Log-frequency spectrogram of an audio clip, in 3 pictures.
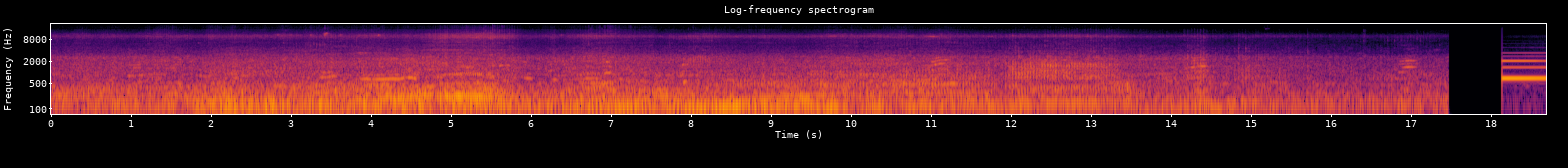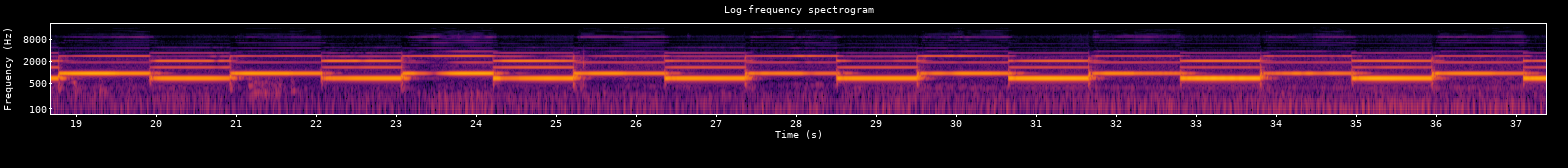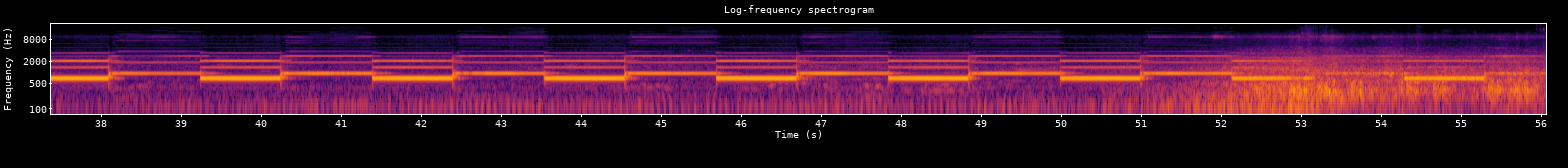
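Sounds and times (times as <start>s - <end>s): level crossing two-tone alarm: 18.2s - 56.0s.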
